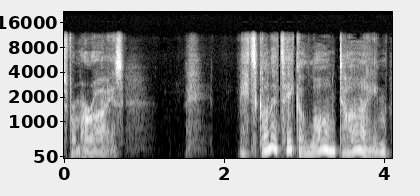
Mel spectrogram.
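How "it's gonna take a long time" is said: put-on high, subdued girl; a touch of tearful. Marcy warning Jack, high and subdued. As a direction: say it drained after crying.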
